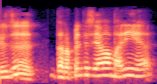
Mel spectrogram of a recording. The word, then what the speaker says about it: María: Ortográfica, tendríamos Ma-ri-a. Y se identifica que es una palabra grave. Y por ser palabra grave, no debería llevar tilde, ¿cierto? Por ser una palabra grave, no debería llevar tilde. Sin embargo, María lleva tilde, ¿cierto? ¿Por qué? Porque hay una vocal cerrada con una abierta que genera hiato acentual.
